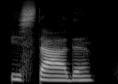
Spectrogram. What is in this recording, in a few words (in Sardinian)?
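"istade", Sardinian, female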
